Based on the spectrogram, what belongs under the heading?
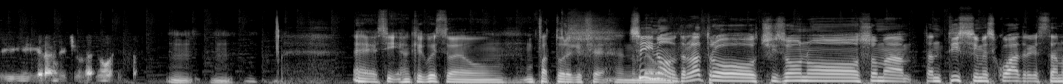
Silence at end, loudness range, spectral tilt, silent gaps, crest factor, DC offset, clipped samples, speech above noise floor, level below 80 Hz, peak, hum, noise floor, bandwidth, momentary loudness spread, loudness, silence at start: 0 s; 8 LU; -6 dB/octave; none; 18 dB; under 0.1%; under 0.1%; 24 dB; -40 dBFS; 0 dBFS; none; -41 dBFS; 13.5 kHz; 13 LU; -17 LUFS; 0 s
